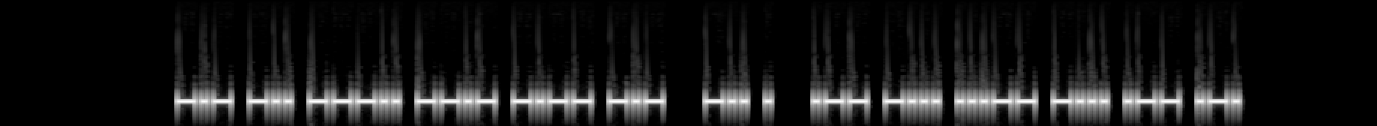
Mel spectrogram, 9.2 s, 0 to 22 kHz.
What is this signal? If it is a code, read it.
Morse code, heard as a keyed tone, about 32 wpm, 700 Hz. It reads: KD8QYK DE WB3BWR
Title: USA Callsign DE Callsign 30wpm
